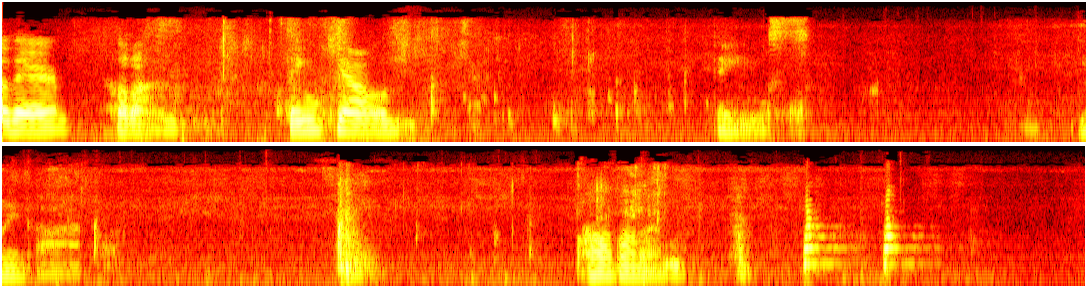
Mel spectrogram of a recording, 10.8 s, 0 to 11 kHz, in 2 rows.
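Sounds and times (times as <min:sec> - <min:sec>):
speech: 0:00.0 - 0:02.3, 0:03.6 - 0:04.1, 0:05.4 - 0:06.0, 0:08.3 - 0:09.3
car horn honks: 0:09.4 - 0:10.2.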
